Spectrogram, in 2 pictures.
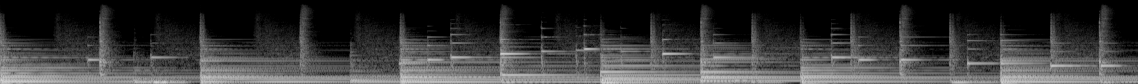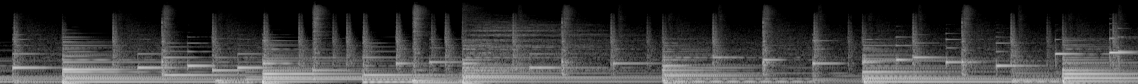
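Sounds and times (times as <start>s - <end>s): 
romantic jazz music: 0.0s - 22.7s.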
